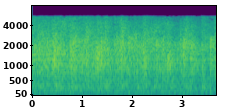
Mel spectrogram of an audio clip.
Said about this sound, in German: Ganz herzlichen Dank. Applaus.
